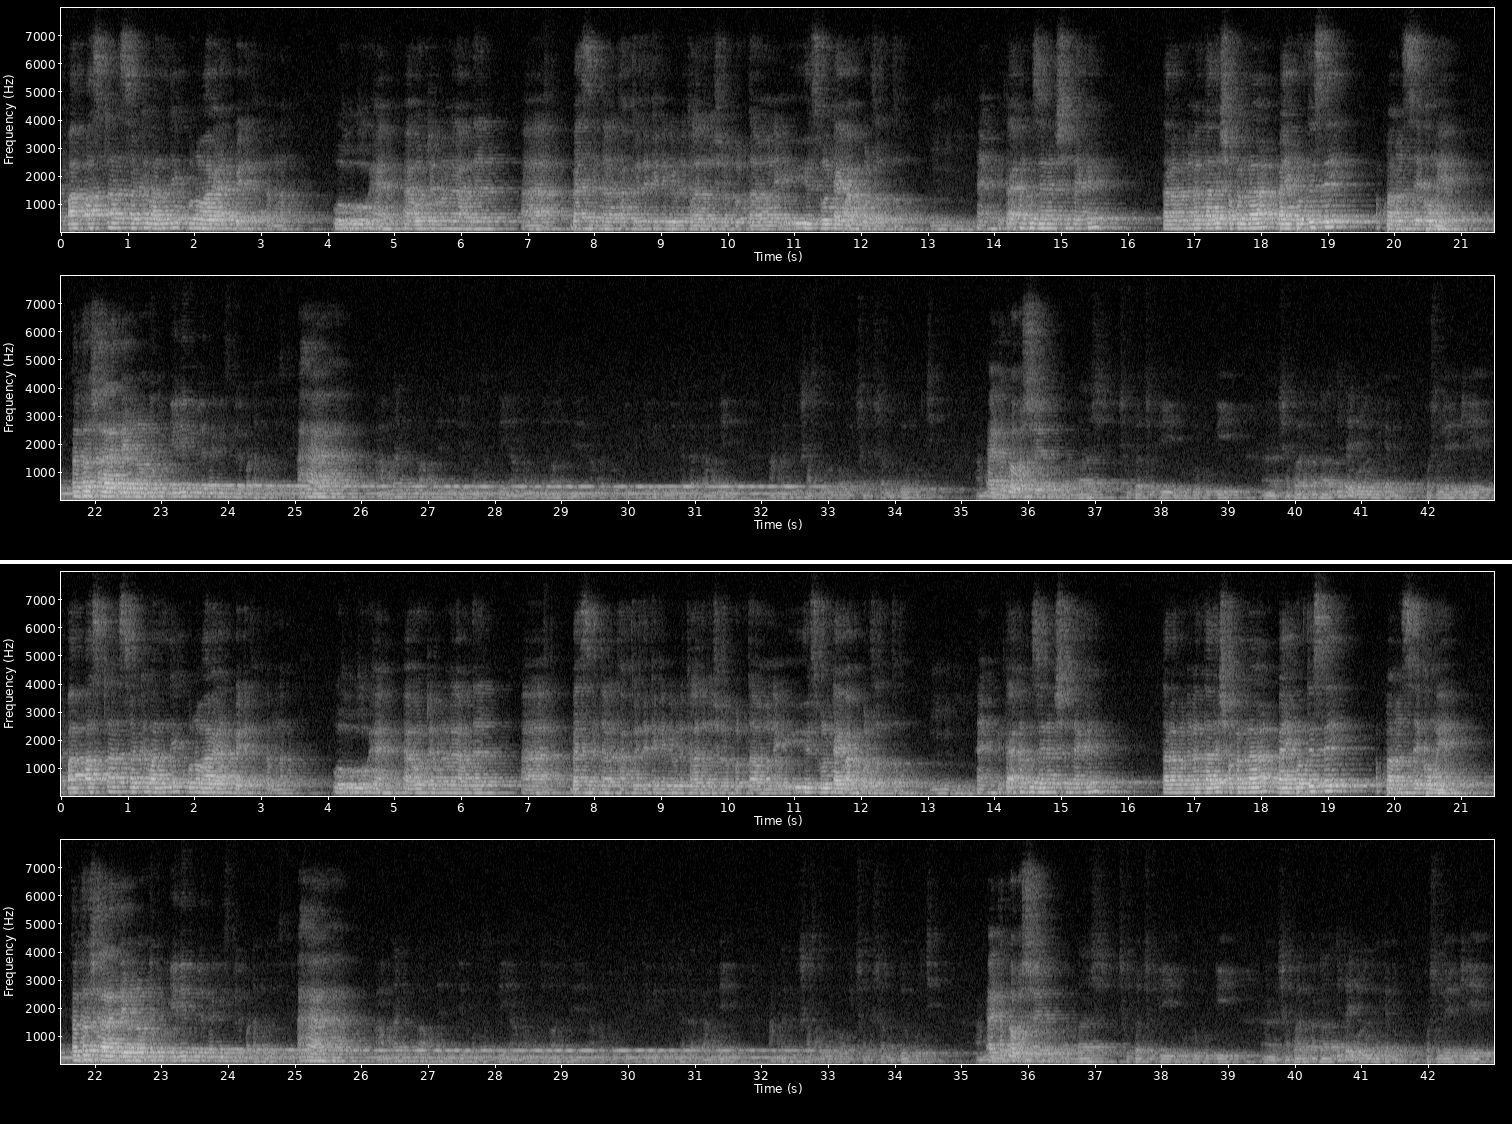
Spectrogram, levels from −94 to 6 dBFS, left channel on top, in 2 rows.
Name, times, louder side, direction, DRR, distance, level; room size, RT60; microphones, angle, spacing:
voice 1, 0.1-3.4 4.1-4.8 5.1-6.4 6.9-7.3 7.6-12.6 13.7-15.6 16.5-19.2 19.9-20.9 21.7-22.7 25.0-25.7 35.4-36.3, equal, 60° right, -5 dB, 2.0 m, -24 dB
voice 2, 4.1-4.9 13.0-13.7 19.9-20.2 21.6-25.3 26.2-31.6 32.1-34.6 35.2-39.1 39.5-41.6 42.0-42.8, equal, 35° right, -6 dB, 2.0 m, -35 dB
sound 1, 21.5-33.5, left 1 dB, 65° left, 0.9 m, -35 dB
21.5 x 10.0 x 4.1 m, 2.3 s
head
